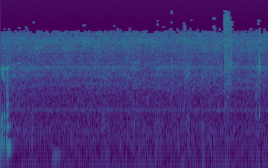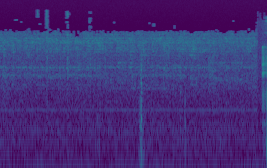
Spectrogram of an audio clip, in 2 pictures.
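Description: Quiet room tone with a steady low hum, and a few faint, short taps from small handling at a workbench.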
